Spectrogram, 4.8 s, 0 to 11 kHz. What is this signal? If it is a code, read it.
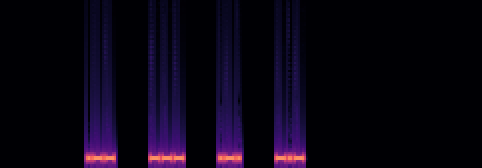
Morse code, heard as a keyed tone, about 42 wpm, spaced as for 19 wpm, 700 Hz. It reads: WORK
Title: 4x Character Spacing - Top 200 Words - 40wpm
